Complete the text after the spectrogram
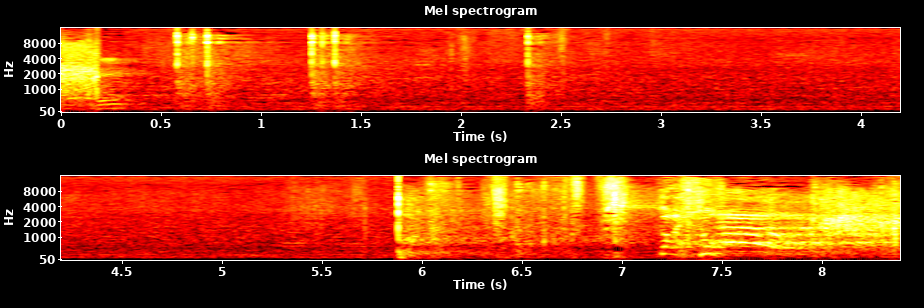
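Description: A table tennis ball clicks sharply off bats and the table.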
